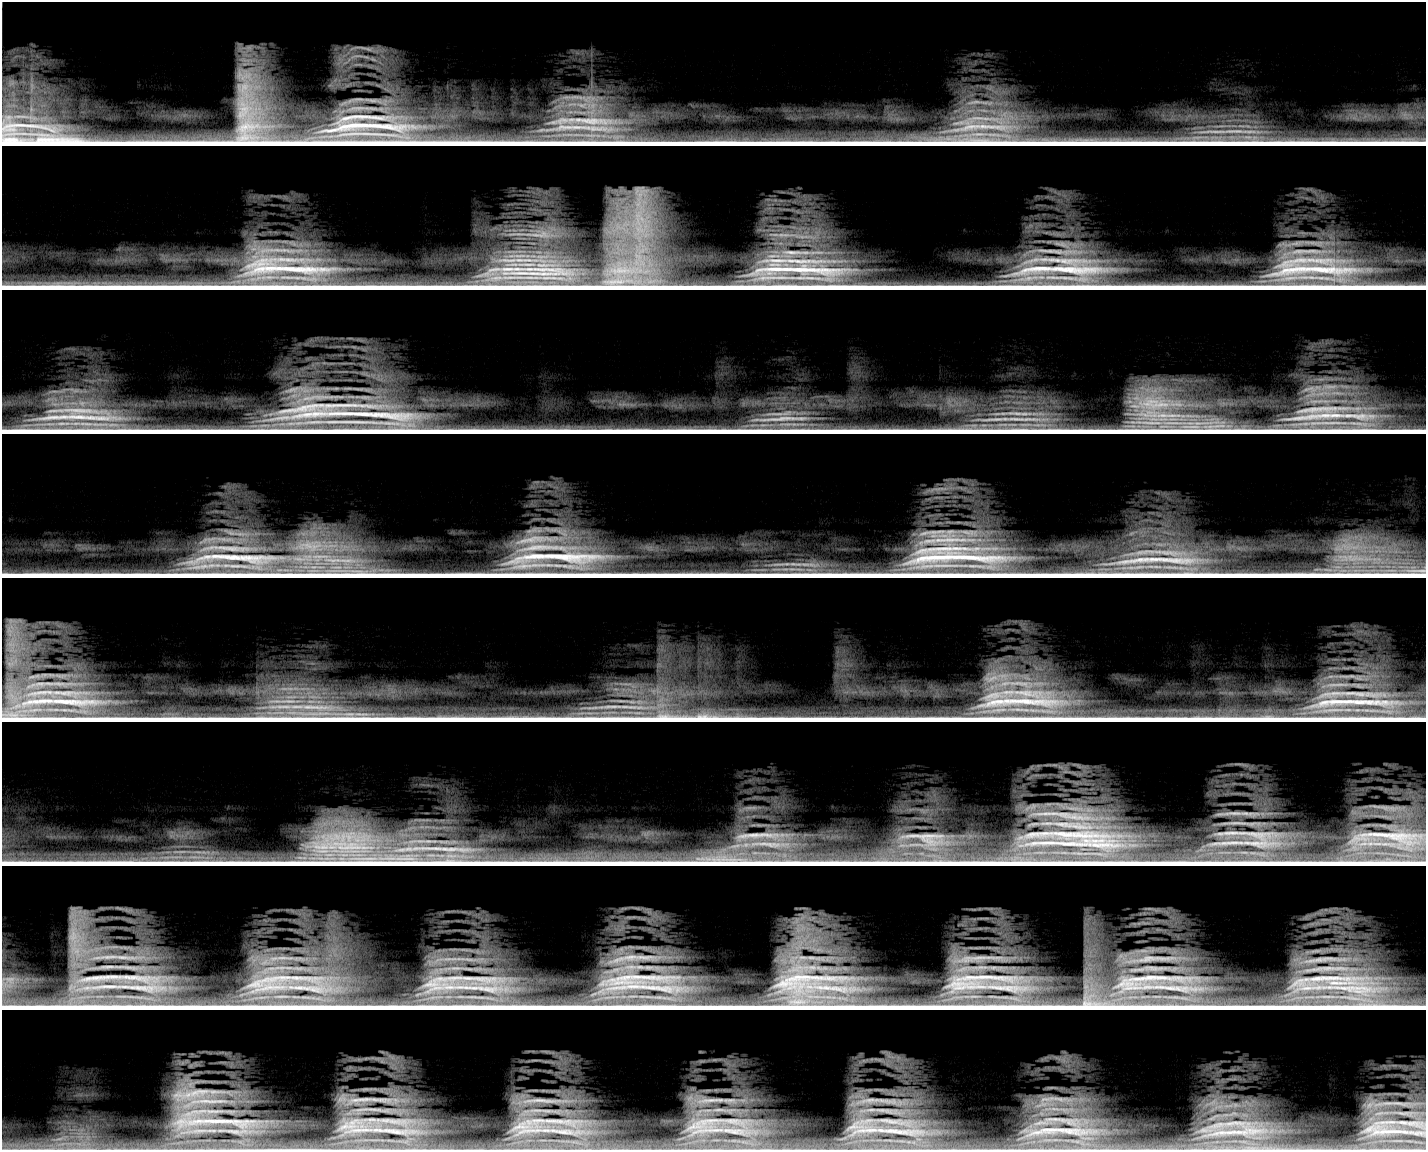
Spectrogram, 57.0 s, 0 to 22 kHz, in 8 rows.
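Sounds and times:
kitten meowing: 0:39.0 - 0:56.9.

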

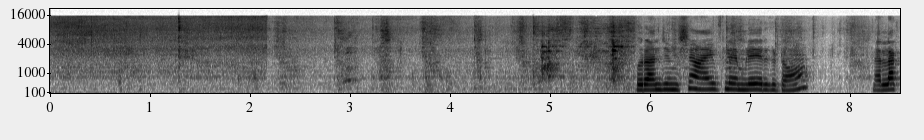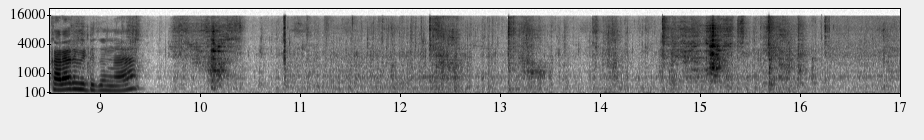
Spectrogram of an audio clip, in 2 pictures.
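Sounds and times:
faint sizzle: 0:00.0 - 0:17.0
spatula scraping metal pan: 0:02.2 - 0:10.5, 0:12.2 - 0:16.3.

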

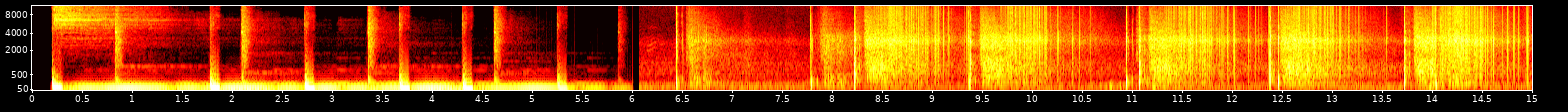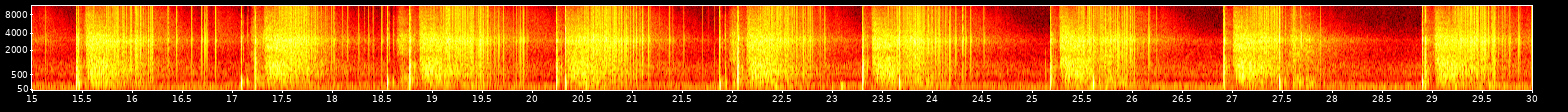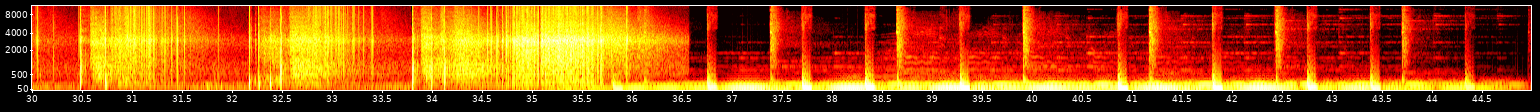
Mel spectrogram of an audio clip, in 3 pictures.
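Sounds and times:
firework shots sharp reports: 0:06.3 - 0:36.6
hissing firework crackle: 0:06.4 - 0:36.6.

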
